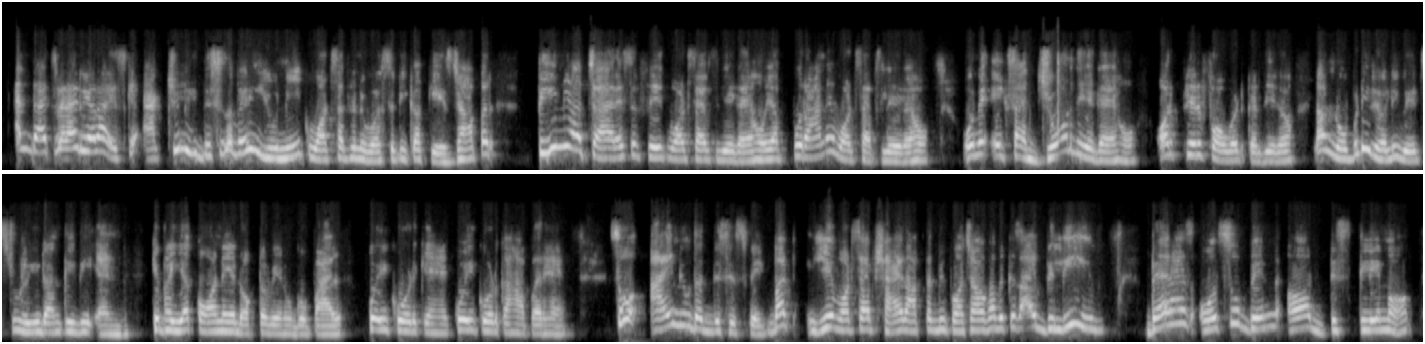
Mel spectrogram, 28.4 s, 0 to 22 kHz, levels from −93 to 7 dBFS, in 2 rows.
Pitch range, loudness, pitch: 175-250 Hz, -17 LUFS, 210 Hz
